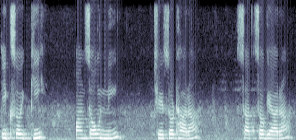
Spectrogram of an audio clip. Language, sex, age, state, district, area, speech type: Punjabi, female, 30-45, Punjab, Mohali, rural, spontaneous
